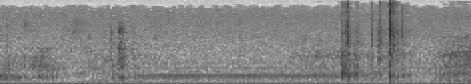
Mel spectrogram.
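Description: A telephone dial tone hums steadily, then cuts off.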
